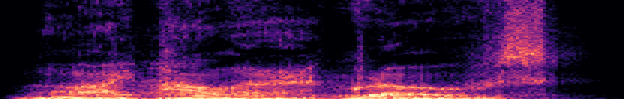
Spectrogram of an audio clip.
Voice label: Male Old God Emote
